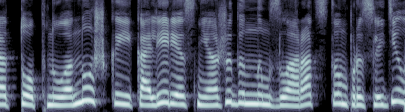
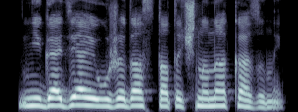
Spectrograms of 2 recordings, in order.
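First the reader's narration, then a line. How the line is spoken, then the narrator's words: Calm. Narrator (Russian): спокойно сообщил Терр Лерт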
